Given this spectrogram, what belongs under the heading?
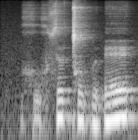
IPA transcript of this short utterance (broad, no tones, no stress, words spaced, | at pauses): xʷḭxʷ sɨǀu pɨʔe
